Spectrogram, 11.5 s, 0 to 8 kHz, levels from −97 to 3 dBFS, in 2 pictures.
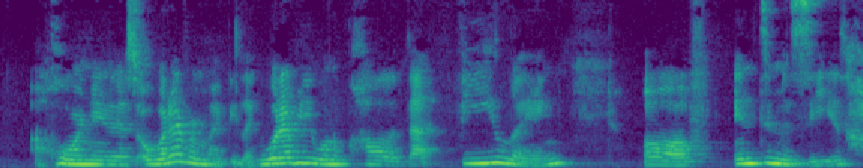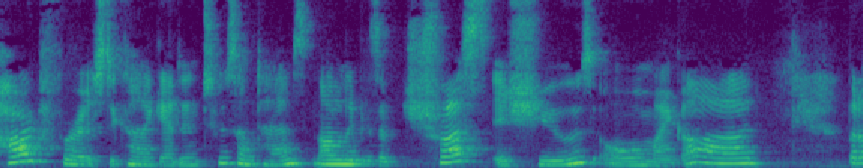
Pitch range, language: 205-255 Hz, English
